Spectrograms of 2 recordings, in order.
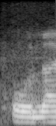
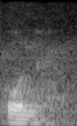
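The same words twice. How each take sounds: First: The word starts with no h sound. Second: The word starts with an audible h sound. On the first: The speaker calls it right. "H is silent. So Ola is what you pronounce" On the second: The speaker calls it wrong. "Do not ever say Ola"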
